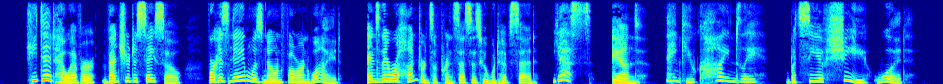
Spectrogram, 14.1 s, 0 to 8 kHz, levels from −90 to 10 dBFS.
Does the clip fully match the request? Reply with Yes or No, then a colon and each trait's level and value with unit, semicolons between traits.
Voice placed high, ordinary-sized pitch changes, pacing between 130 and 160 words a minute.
No: high, 230 Hz; wide, 8.3 semitones; average, 155 wpm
